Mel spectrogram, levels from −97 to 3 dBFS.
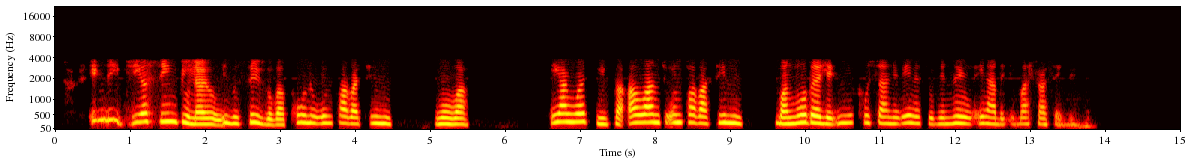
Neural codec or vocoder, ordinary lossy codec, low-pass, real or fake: codec, 16 kHz, 0.5 kbps, FunCodec, trained on LibriTTS, 25 frames a second; Opus, 24 kbps; 3.6 kHz; fake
